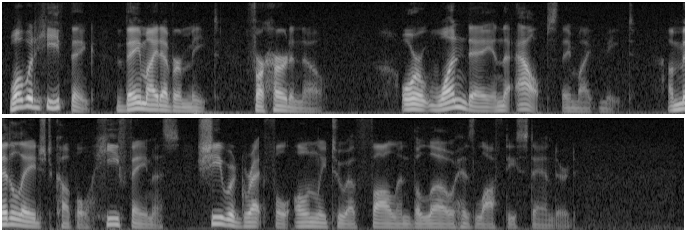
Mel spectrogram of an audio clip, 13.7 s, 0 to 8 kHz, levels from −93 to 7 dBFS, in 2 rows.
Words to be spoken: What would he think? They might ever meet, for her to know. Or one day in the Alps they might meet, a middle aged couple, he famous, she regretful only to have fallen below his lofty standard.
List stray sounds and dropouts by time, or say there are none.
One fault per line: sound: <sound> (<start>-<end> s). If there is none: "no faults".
no faults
